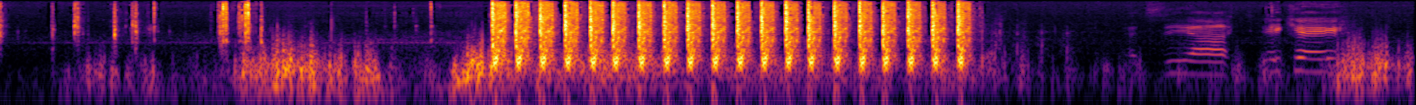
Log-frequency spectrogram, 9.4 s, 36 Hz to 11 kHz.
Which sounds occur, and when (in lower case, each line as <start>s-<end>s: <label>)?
0.0s-0.1s: generic impact sounds
0.0s-9.4s: mechanisms
0.0s-9.4s: wind
0.3s-0.5s: generic impact sounds
0.3s-7.1s: wind noise (microphone)
0.7s-1.1s: generic impact sounds
1.4s-1.7s: generic impact sounds
2.2s-2.2s: tick
2.4s-2.5s: tick
2.6s-2.9s: tick
3.2s-6.5s: machine gun
6.5s-7.2s: echo
7.3s-7.6s: wind noise (microphone)
7.5s-8.2s: man speaking
8.1s-8.5s: wind noise (microphone)
8.4s-9.0s: man speaking
8.8s-9.4s: wind noise (microphone)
